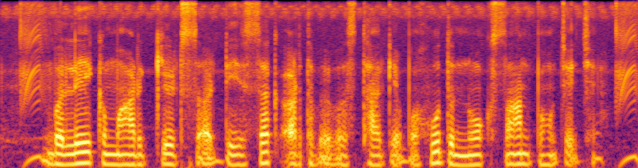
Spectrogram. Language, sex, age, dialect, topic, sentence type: Maithili, male, 18-24, Bajjika, banking, statement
